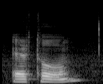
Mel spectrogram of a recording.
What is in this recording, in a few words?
Homshetsi i will go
